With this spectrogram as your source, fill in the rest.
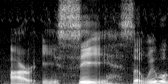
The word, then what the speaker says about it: REC: And they said it is pronounced REC.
